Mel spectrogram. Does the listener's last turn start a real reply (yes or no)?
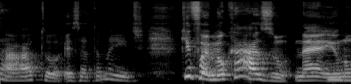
no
